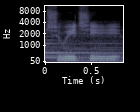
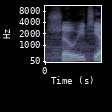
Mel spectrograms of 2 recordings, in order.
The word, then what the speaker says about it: Shoichi: Last time we did Shuichi, or Shoichi as I've been told now. It's Shoichi. I've been saying my best boy's name wrong all this time.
